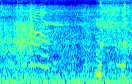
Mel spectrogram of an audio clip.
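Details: Stray cat being fed in the morning gives two short meows, the first sliding downward, the second brief and bright, while a person calls "kitty" nearby over a constant low rumble.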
